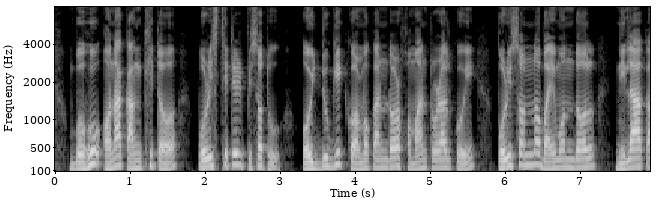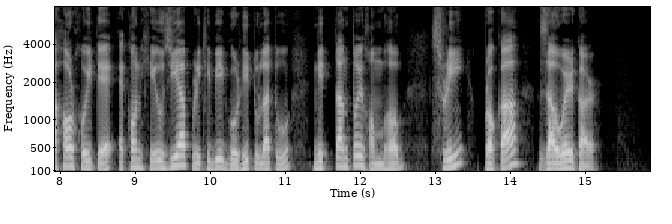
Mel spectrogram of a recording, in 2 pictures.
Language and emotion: Assamese, neutral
